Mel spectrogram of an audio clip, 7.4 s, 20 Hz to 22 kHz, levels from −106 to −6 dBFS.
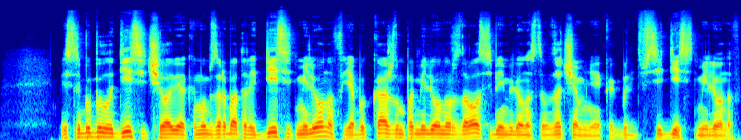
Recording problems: none

